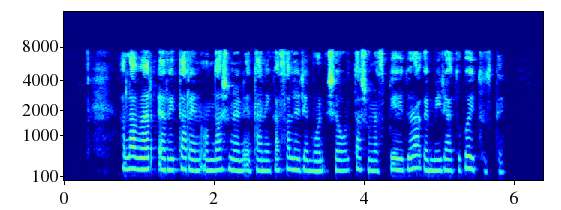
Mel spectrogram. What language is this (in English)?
Basque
